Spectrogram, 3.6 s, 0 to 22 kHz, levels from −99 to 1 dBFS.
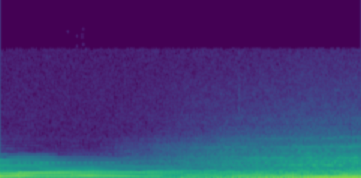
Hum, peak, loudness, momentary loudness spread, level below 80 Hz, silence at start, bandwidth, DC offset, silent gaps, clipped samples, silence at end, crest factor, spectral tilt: none; -8 dBFS; -24 LUFS; 13 LU; -30 dBFS; 0 s; 5.6 kHz; under 0.1%; none; under 0.1%; 0 s; 14 dB; -9.5 dB/octave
